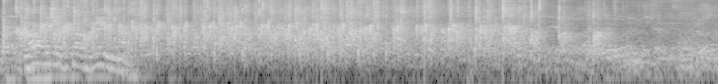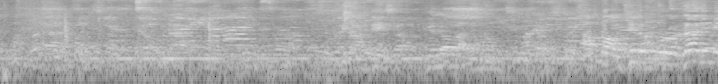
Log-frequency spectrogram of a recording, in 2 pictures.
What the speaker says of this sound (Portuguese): Aplaudido por unanimidade,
